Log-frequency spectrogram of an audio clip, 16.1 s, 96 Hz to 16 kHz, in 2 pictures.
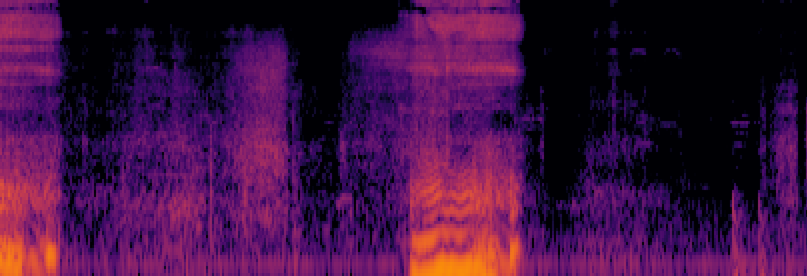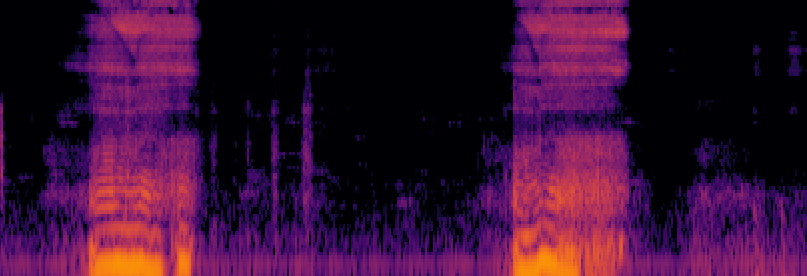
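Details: Deep, rumbling snores at a slow, steady pace, about 14 breaths a minute, with quiet gaps between them during sleep: snoring.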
